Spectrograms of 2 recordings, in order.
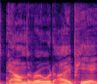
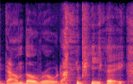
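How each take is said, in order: First: Said in the usual way. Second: Slow, playful emphasis on "the Road"; drawn-out repeat. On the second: Shown as a demonstration. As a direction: stretch out "Down the Road" slowly. Beer name repeated slowly, playfully.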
